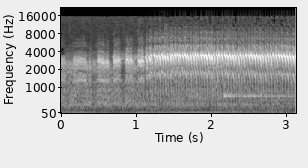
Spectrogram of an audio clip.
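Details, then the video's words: Black-tailed crake gives a few short, high chipping notes, then breaks into a fast, steady, buzzy rattling trill that holds an even pitch. "เสียงนกอัญชันหางดำ Black-Tailed Crake Sound"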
